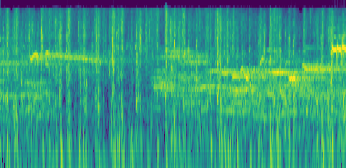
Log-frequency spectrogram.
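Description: A giraffe breaks into a trot, its hooves clip-clopping in a quick, steady rhythm, a busy stream of hard taps, with a high whinny-like tone threading through the clatter.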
